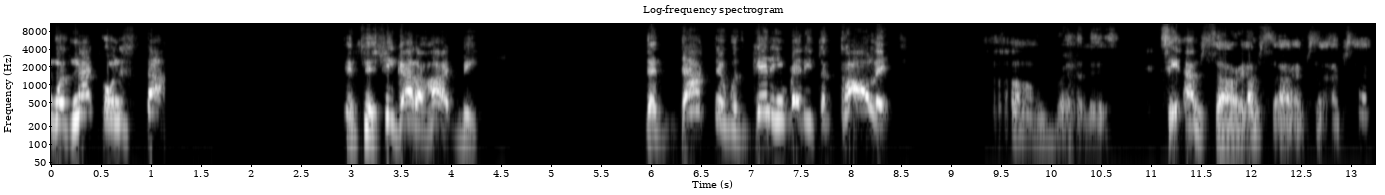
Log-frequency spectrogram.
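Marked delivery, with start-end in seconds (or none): 5.9-13.2 choked up, barely getting the words out; breaking down crying. Real, not acted. Telling the congregation how he died, weeping. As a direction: voice breaking into sobs, then whispered apologies. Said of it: "I can't tell this story, man, and don't be touched".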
